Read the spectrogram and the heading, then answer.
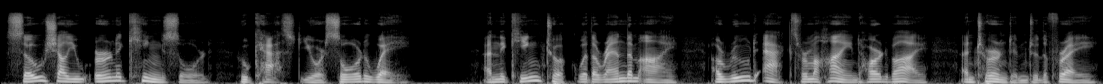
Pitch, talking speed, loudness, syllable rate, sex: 115 Hz, 185 wpm, -20 LUFS, 4.1 syllables/s, male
